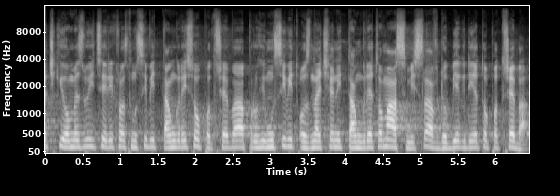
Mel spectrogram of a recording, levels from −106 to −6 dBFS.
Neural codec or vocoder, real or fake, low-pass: none; real; 14.4 kHz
